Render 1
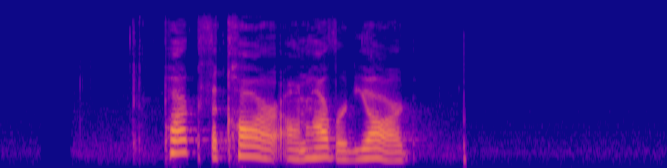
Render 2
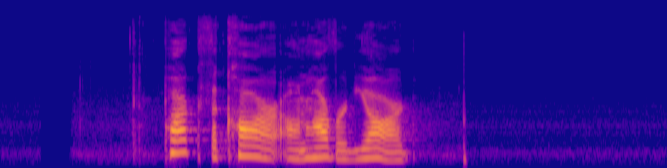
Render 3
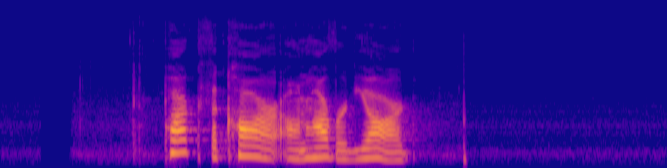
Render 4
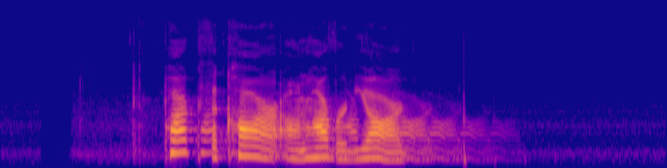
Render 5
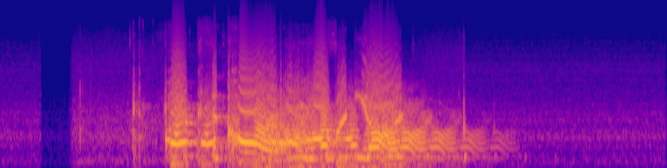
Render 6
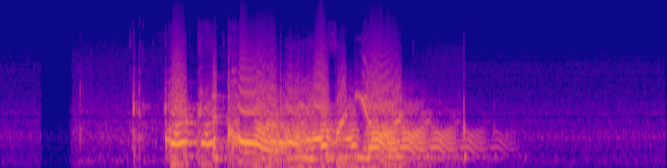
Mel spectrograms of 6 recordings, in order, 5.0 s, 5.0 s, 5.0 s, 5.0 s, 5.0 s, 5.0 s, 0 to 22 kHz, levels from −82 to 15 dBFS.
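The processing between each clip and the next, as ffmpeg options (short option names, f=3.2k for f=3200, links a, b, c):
-af "equalizer=f=125:t=o:w=1:g=5,equalizer=f=250:t=o:w=1:g=8,equalizer=f=500:t=o:w=1:g=-7,equalizer=f=1k:t=o:w=1:g=11,equalizer=f=2k:t=o:w=1:g=6,equalizer=f=8k:t=o:w=1:g=4,volume=-2dB"
-filter_complex "[0:a]acrossover=split=4200[a][b];[b]acompressor=threshold=-56dB:ratio=4:attack=1:release=60[c];[a][c]amix=inputs=2:normalize=0"
-filter_complex "[0:a]asplit=2[a][b];[b]adelay=226,lowpass=f=1.1k:p=1,volume=-16dB,asplit=2[c][d];[d]adelay=226,lowpass=f=1.1k:p=1,volume=0.45,asplit=2[e][f];[f]adelay=226,lowpass=f=1.1k:p=1,volume=0.45,asplit=2[g][h];[h]adelay=226,lowpass=f=1.1k:p=1,volume=0.45[i];[a][c][e][g][i]amix=inputs=5:normalize=0"
-filter_complex "[0:a]afreqshift=-360,asplit=2[a][b];[b]highpass=f=720:p=1,volume=35dB,asoftclip=type=tanh:threshold=0dB[c];[a][c]amix=inputs=2:normalize=0,lowpass=f=2k:p=1,volume=-6dB,volume=-1dB"
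-af "bandreject=f=1.3k:w=7,volume=-6.5dB"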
